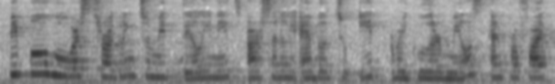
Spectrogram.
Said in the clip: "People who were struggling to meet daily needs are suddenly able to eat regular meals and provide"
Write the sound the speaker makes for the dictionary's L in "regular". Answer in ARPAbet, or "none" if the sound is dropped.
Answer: L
